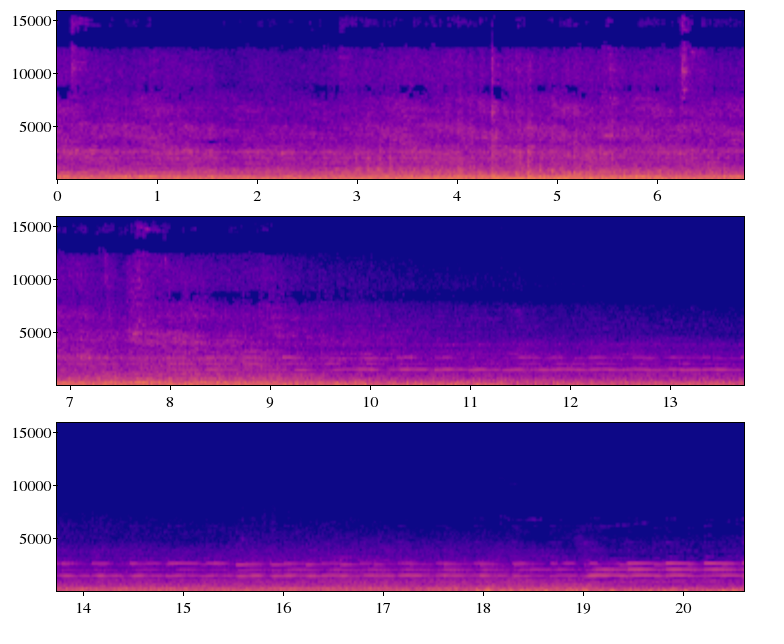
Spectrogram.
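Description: Union Pacific double-stack container train rolling past on the rails, its rumble easing about eleven seconds in as the last cars go by. A railroad crossing bell rings steadily from about eight seconds in.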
